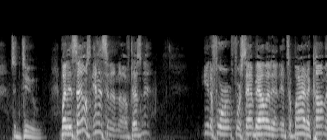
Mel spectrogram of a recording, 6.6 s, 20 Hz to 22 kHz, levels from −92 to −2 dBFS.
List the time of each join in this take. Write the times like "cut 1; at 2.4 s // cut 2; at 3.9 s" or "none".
none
